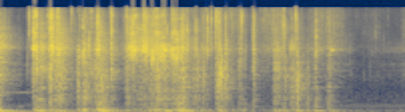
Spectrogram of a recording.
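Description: Aluminium drinks can, made brittle by gallium, crunching and cracking apart as a hand presses it flat. A dense run of sharp cracks that thins out and dies away about three and a half seconds in.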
